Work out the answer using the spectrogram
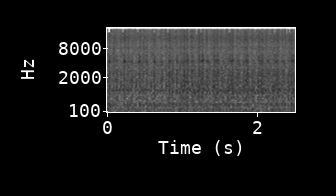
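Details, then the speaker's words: Mercedes truck diesel at idle during a scan-tool cylinder cut-out test, cylinder six being cut; heavy, uneven shaking beat with no smooth rhythm, really rough. Cylinders four and six are not working; misfire from dead cylinders, fault code on cylinder 4. "That's That's really rough because there's actually two cylinders not working, which is number four and number six."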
